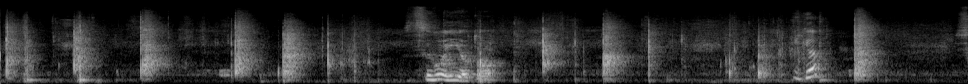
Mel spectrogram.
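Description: Silicone bubbles on a toy pop with soft, hollow pops.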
